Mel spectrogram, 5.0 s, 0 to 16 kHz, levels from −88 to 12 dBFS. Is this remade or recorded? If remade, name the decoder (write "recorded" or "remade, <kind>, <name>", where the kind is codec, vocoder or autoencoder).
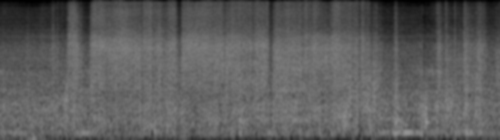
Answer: remade, autoencoder, DAC-VAE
